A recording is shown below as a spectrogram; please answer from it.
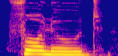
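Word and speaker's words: followed: फॉलोड, अब याद रखना है आपको, इस मीनिंग के आखिरी में लिखा है ED। अगर आपको इंग्लिश में कभी ED लिखा मिले तो उसे पढ़ना होता है डा, और यहाँ पे L 2 बार लिखा है। और इंग्लिश का एक रूल होता है, रूल ये होता है कि अगर कोई भी लेटर यानी कोई भी अक्षर 2 बार लिखा मिल जाए तो उसका उच्चारण केवल एक बार करना होता है।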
